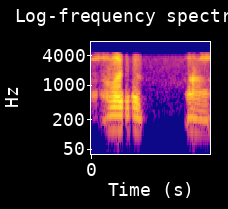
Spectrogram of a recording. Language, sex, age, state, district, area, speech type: Malayalam, male, 18-30, Kerala, Palakkad, rural, conversation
